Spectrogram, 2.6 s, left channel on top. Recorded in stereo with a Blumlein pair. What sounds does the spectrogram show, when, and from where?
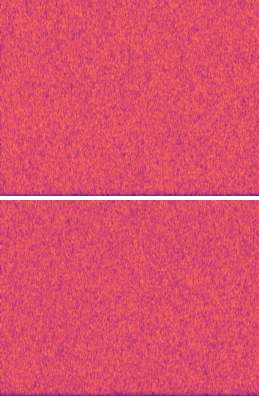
Only background noise.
